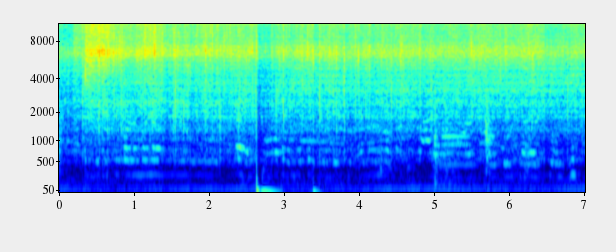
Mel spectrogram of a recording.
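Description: Chicken pieces and ginger sizzling in a hot wok over a wood fire: the searing stage of chicken tinola. The sizzle swells just after the start and holds steady, with a sharp click about two and a half seconds in.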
